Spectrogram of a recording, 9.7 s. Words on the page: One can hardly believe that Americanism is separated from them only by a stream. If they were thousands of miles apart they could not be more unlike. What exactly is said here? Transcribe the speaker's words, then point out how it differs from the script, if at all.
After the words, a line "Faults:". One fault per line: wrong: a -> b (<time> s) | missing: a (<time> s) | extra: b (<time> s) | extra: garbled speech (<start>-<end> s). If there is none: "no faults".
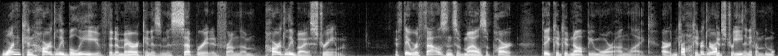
One can hardly believe that Americanism is separated from them hardly by a stream. If they were thousands of miles apart they could could not be more unlike. [garbled]
Faults:
wrong: only -> hardly (3.3 s)
extra: could (7.0 s)
extra: garbled speech (8.3-9.7 s)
